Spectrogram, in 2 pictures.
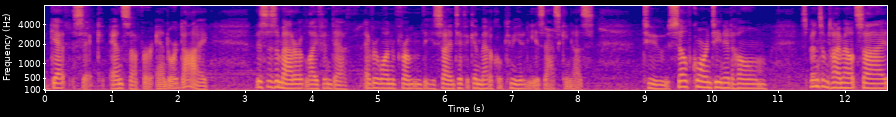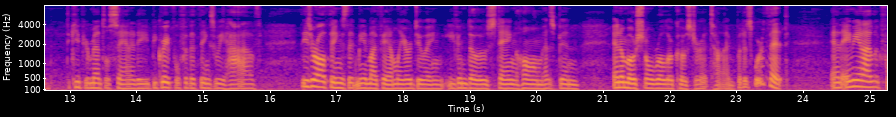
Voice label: public service announcement

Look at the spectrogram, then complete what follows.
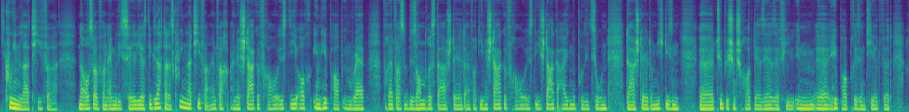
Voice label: german translation

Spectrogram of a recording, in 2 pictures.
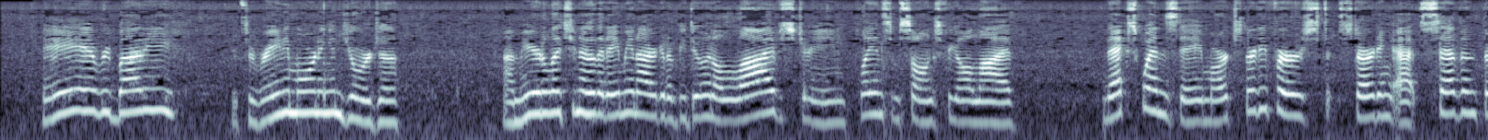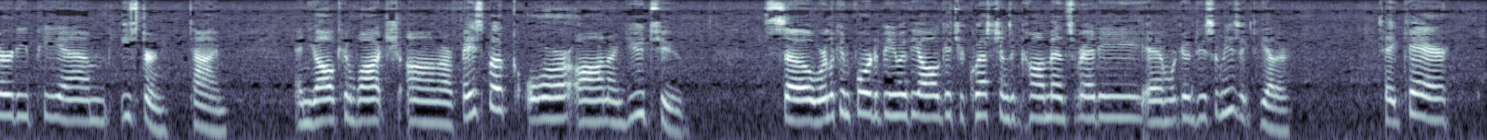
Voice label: promo

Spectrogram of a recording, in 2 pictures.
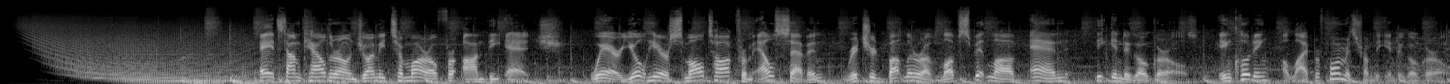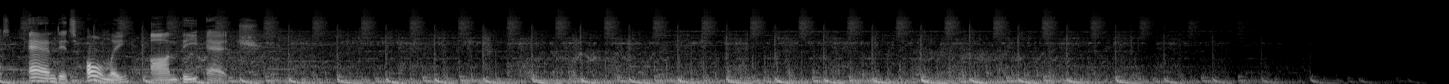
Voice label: promo

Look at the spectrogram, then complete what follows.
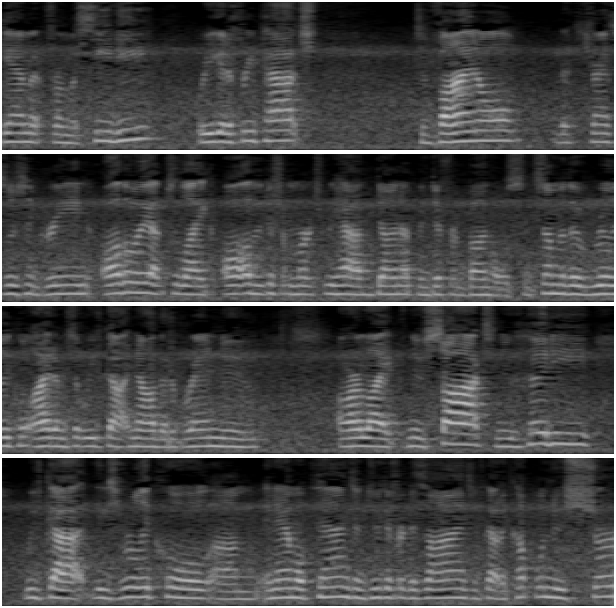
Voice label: album promo

